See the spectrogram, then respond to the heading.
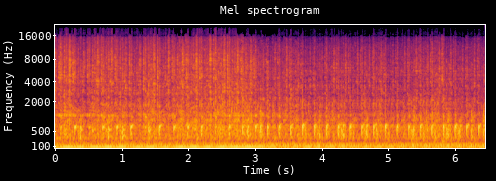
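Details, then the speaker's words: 1979 Chevy K20 square-body truck running after sitting 30 years: uneven, lumpy idle with irregular puffs and pops about three per second over a low rumble. Rough running; owner unsure whether it is just the exhaust. "well um sh don't sound the best I don't know if it's just the exhaust or what the deal is"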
